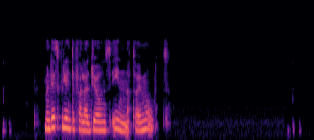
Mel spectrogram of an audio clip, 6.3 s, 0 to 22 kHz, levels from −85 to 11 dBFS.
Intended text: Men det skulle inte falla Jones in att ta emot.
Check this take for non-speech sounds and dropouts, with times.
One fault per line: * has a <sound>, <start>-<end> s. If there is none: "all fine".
all fine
